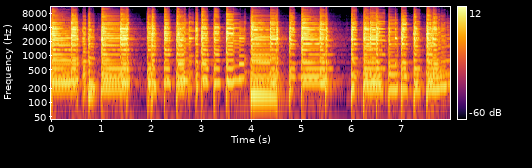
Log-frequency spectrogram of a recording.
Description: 29 Guitar PT4.wav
